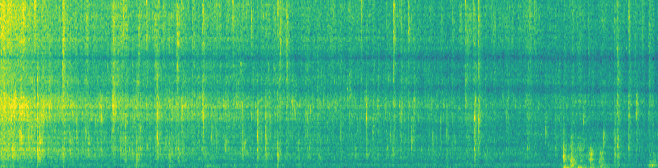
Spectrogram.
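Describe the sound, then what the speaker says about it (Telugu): Onions frying in oil for chicken fry, a dense close sizzle and crackle that runs steadily throughout, with occasional stirring scrapes and a slight thump near the end. "తర్వాత ఇందులోకి ఆనియన్స్ వేసుకోవాలి."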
